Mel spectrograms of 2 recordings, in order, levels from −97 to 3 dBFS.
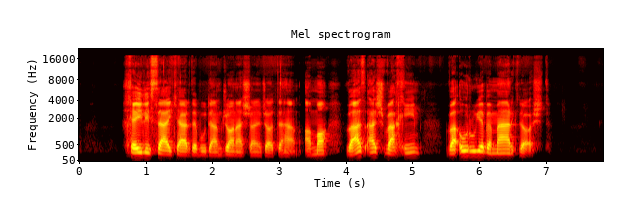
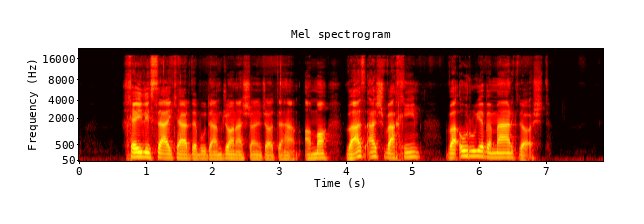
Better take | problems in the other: second | thin; somewhat; fading below 300 Hz

